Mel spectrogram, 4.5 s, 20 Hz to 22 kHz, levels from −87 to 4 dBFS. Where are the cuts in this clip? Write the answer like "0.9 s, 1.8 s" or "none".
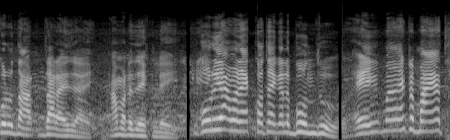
1.9 s, 3.4 s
